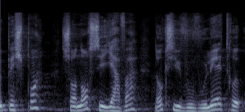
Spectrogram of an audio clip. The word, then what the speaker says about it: Yahvah: de de yava et la prononciation de y h vav he selon les ébreeues c'est yava et personne ne peut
